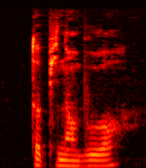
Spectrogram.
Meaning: Jerusalem artichoke (Helianthus tuberosus)
- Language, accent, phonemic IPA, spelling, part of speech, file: French, France, /tɔ.pi.nɑ̃.buʁ/, topinambour, noun, LL-Q150 (fra)-topinambour.wav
